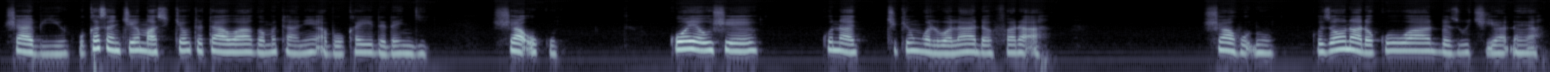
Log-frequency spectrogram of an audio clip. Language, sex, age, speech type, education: Hausa, female, 15-29, spontaneous, secondary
